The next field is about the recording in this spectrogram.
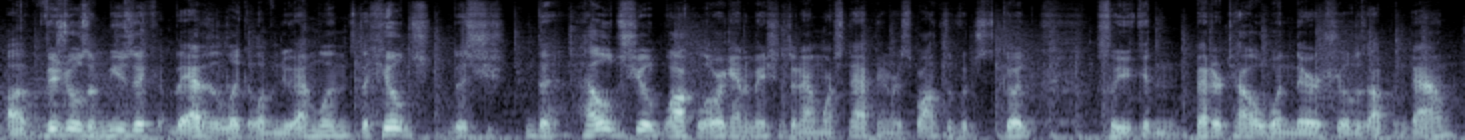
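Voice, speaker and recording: A man's voice: fairly low pitch, brisk. Nasal, congested young man rambling. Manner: rambling, profane, frequent fillers and restarts. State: congested, under the weather. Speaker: gaming YouTuber. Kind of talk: casual commentary reading patch notes. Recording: faint background music.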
